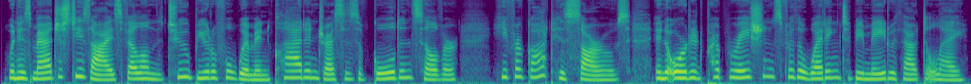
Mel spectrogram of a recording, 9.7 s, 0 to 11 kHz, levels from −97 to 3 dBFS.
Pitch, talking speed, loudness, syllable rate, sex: 230 Hz, 200 wpm, -19 LUFS, 5.4 syllables/s, female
